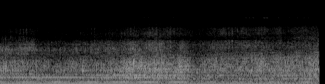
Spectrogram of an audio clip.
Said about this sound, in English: oh, just a second, there's a police helicopter going above me. I live right next to Essendon Airport.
